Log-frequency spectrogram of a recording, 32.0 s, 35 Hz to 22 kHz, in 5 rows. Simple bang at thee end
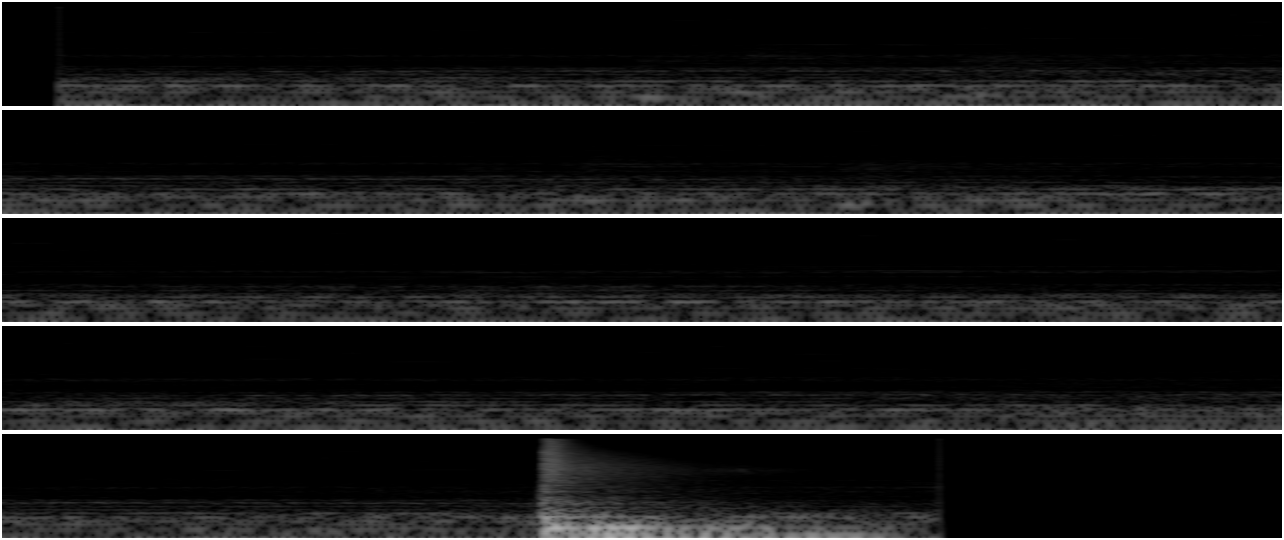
0:28.3 0:30.3

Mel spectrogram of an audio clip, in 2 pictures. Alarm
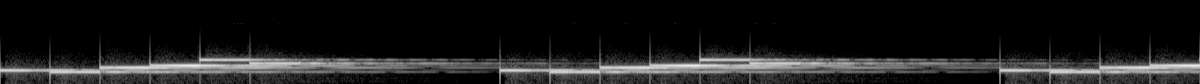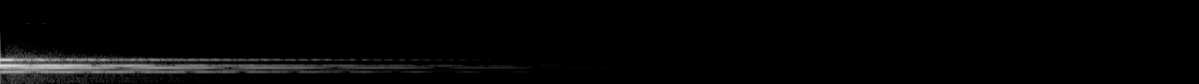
0:00.0 0:17.0

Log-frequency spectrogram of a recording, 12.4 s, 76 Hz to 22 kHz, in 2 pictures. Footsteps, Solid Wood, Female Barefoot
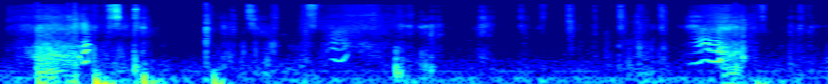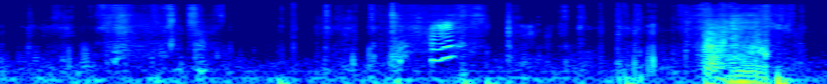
0:00.5 0:02.2, 0:05.6 0:12.4

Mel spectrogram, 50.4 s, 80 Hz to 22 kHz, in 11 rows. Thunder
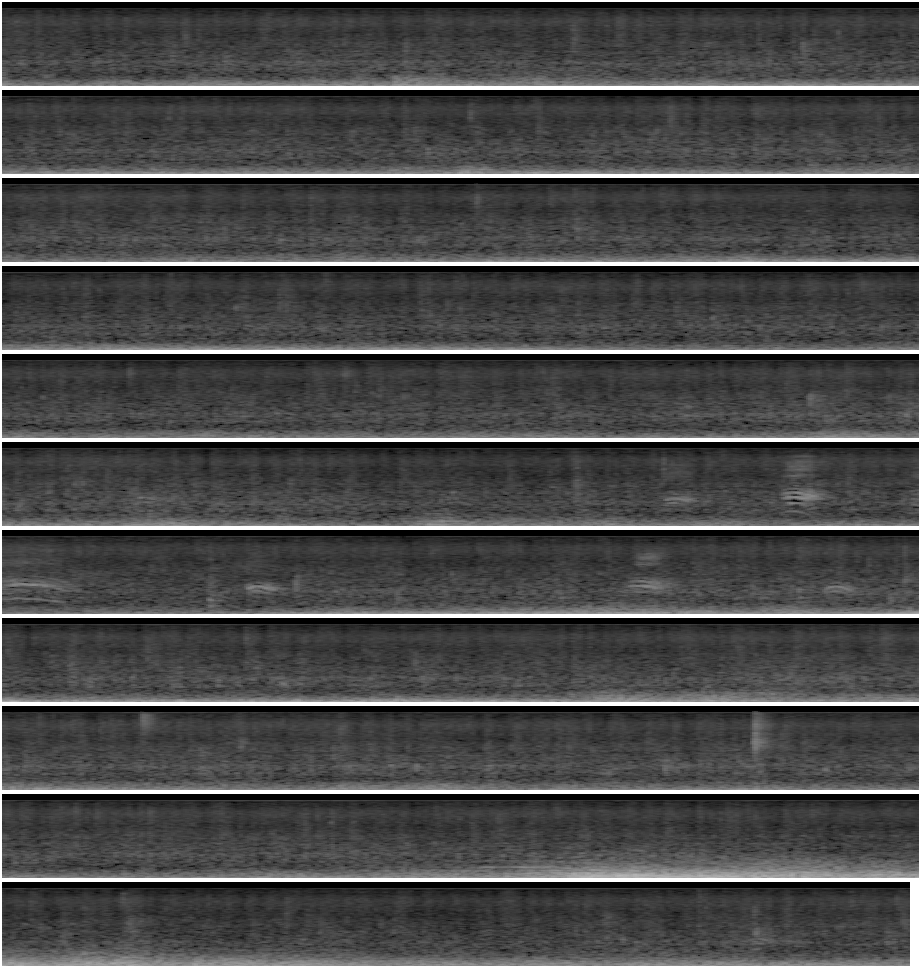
0:43.4 0:49.4

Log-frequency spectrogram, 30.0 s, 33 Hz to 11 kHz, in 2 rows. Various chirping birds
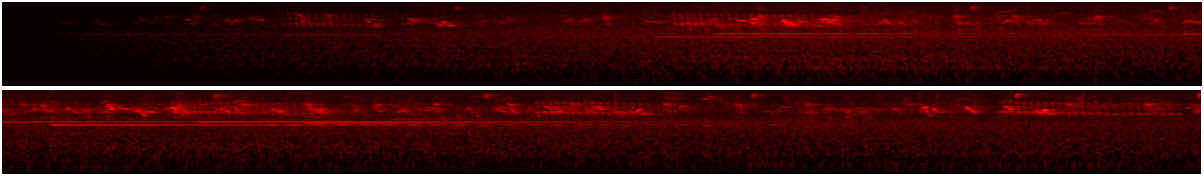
0:14.4 0:24.5

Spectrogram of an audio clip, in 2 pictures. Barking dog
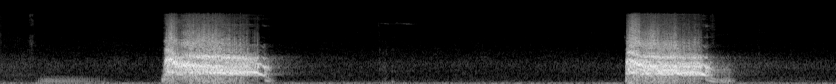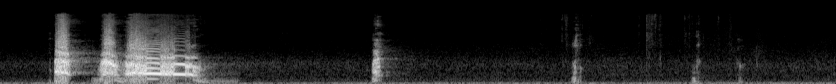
0:01.6 0:02.8, 0:06.3 0:07.3, 0:08.9 0:10.6

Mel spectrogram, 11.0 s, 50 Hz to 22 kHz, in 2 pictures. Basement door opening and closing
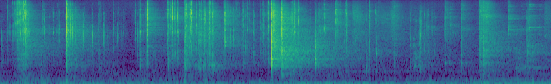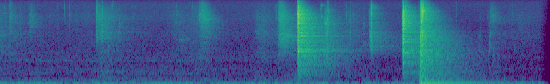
0:08.6 0:10.6

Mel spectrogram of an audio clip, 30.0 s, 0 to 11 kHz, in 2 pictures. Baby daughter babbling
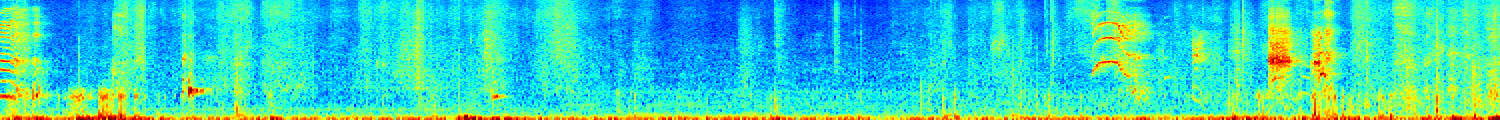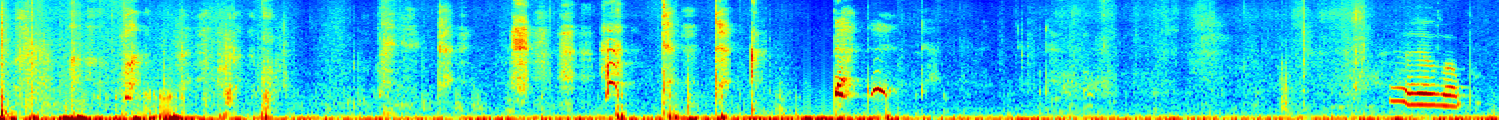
0:28.9 0:29.7

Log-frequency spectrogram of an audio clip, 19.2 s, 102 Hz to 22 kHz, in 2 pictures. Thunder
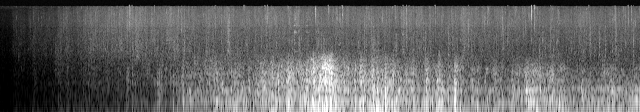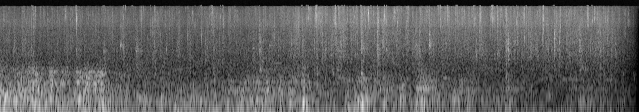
0:02.4 0:17.5

